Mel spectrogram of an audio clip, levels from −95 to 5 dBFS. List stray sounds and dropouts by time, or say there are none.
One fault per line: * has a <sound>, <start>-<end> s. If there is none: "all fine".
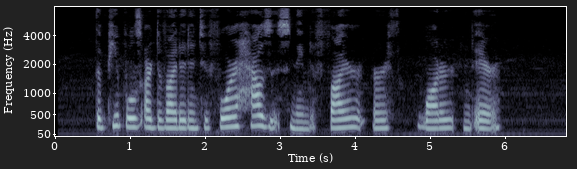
all fine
